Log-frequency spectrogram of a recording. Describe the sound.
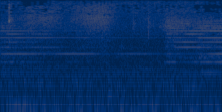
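Church bells strike three o'clock from a bell tower, ringing with sustained metallic tones that blend with noisy background sound; no people talk.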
